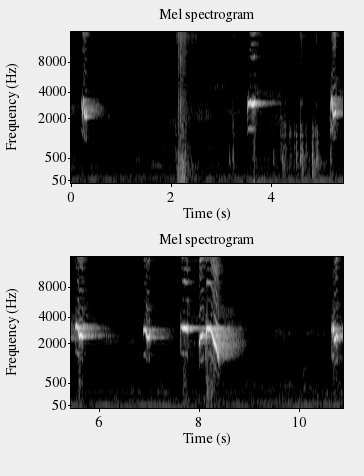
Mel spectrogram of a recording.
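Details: Sooty-headed bulbul, a hand-fed young bird, singing in short bursts: bright whistled notes, some rising or falling, spaced a second or more apart with silent gaps between, and a busier run of chirps near the end.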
